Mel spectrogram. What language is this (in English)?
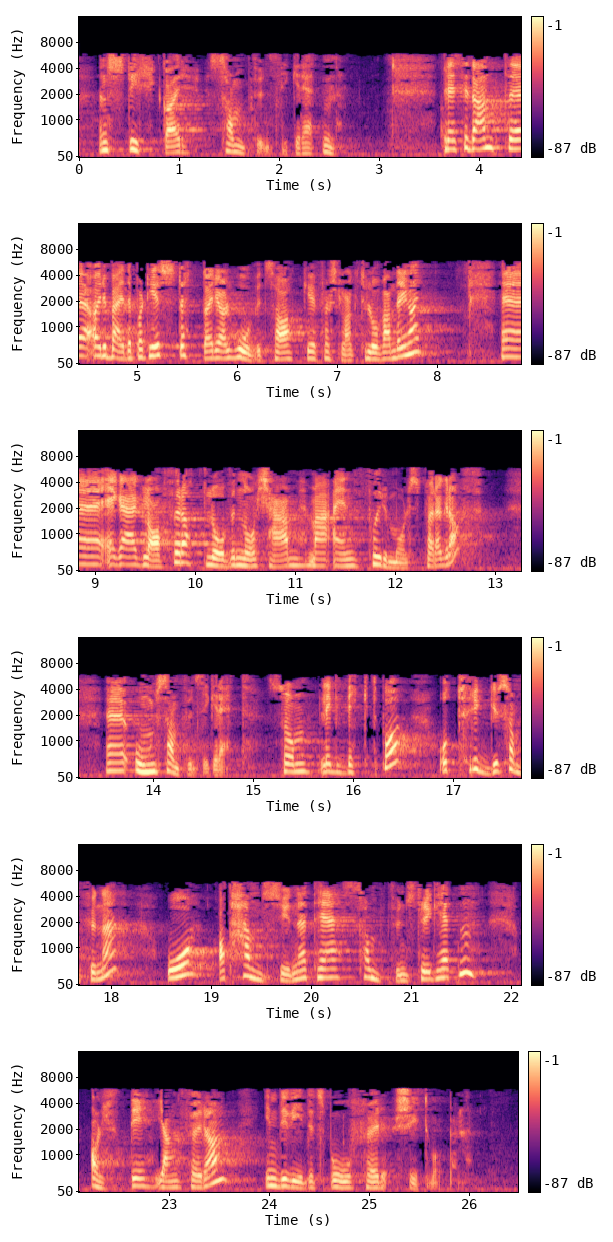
Norwegian Nynorsk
